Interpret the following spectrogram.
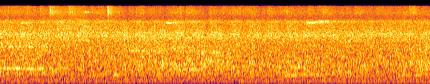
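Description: Steady, even background noise: a constant rushing hiss with no change in level.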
